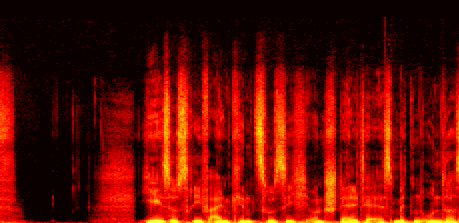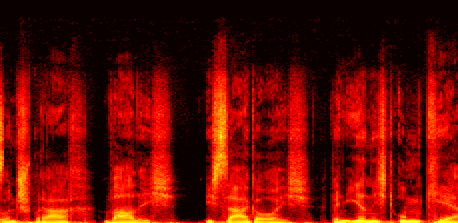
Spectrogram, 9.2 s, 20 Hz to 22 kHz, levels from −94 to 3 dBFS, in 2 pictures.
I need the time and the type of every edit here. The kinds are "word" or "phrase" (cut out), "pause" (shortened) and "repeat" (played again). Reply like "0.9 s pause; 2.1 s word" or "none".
1.3 s pause; 4.6 s word; 5.5 s pause; 7.8 s pause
